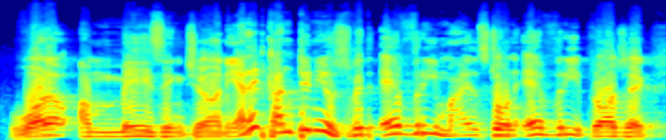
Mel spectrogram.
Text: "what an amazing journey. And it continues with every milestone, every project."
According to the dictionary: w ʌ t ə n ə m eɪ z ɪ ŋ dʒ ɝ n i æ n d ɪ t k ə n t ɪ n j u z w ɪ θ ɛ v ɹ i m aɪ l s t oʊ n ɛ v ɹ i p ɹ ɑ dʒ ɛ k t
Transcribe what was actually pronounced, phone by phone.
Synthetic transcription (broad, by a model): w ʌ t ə ə m eɪ z ɪ ŋ dʒ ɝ n i æ n d ɪ t k ə n t ɪ n j u z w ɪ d ɛ v ɹ i m aɪ l s t oʊ n ɛ v ɹ i p ɹ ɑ dʒ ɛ k t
